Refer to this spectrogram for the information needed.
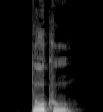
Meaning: clipping of Dokumentation: 1. documentary 2. documentation, docs
- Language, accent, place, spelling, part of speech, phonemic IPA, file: German, Germany, Berlin, Doku, noun, /ˈdoːku/, De-Doku.ogg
